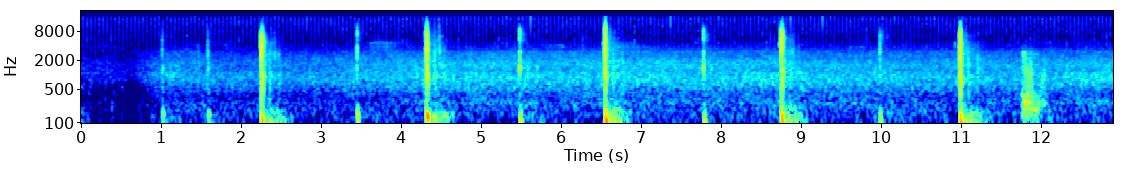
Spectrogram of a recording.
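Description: A football is kicked with sharp, dull thuds, again and again.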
